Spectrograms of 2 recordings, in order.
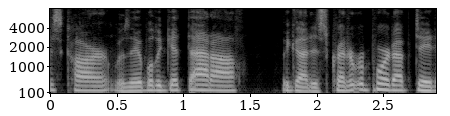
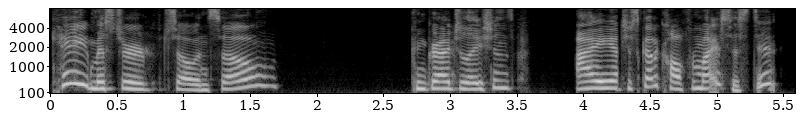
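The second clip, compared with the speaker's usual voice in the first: put-on cheery greeting; 7 semitones higher, 3 dB louder than usual. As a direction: greet the client with exaggerated politeness. Acts out awkward greeting to client.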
